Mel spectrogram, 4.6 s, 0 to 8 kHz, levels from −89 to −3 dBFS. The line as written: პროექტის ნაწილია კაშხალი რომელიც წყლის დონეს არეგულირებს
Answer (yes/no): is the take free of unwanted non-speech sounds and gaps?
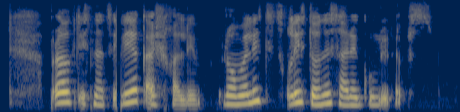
no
